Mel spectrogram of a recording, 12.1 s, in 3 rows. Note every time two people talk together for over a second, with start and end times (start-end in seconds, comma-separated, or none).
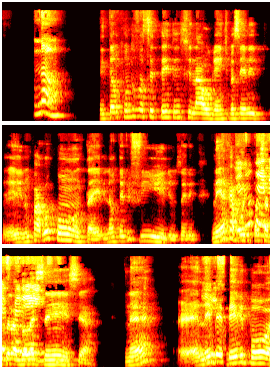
7.5-8.9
